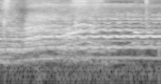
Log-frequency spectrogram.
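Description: A woman singing, holding one long, wavering note with vibrato from about half a second in, without words.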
